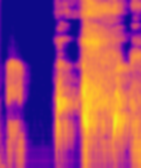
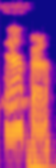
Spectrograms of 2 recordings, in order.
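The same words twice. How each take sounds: First: Very slow, drawn-out fair enough; drawn-out concession. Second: Said in the usual way. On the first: Shown as a demonstration. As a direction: stretch fair enough grudgingly.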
